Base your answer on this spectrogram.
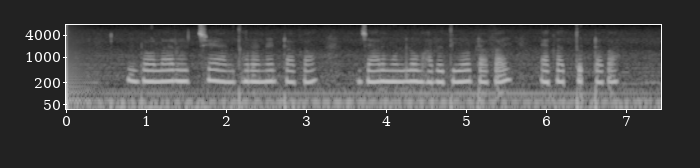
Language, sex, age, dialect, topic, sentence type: Bengali, female, 18-24, Western, banking, statement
